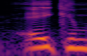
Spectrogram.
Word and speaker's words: Aiken: complicated because it's an Old English names would Ain would be correct okay but I grew up in Germany so therefore in German you would pronounce it yeah I love it well thank you so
